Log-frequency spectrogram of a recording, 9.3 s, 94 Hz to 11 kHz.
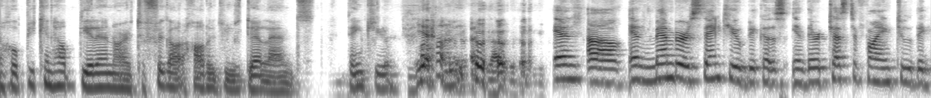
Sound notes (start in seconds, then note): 4.1 attendees laughing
